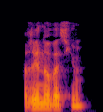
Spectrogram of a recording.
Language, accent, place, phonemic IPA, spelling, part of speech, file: French, France, Lyon, /ʁe.nɔ.va.sjɔ̃/, rénovation, noun, LL-Q150 (fra)-rénovation.wav
- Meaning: 1. renovation 2. renewal, act of renewing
